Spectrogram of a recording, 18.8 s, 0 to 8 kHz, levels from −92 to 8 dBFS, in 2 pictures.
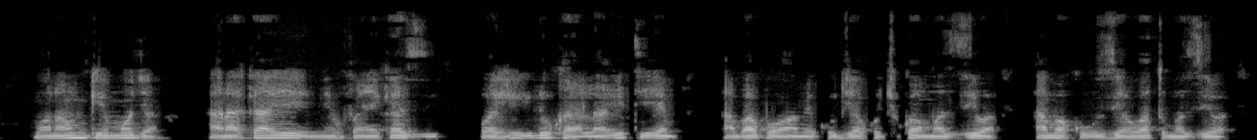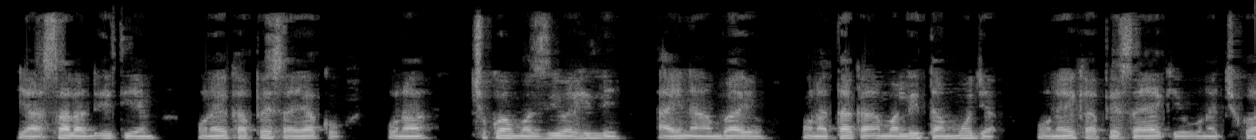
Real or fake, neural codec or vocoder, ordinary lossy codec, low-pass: real; none; AAC, 32 kbps; 7.2 kHz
